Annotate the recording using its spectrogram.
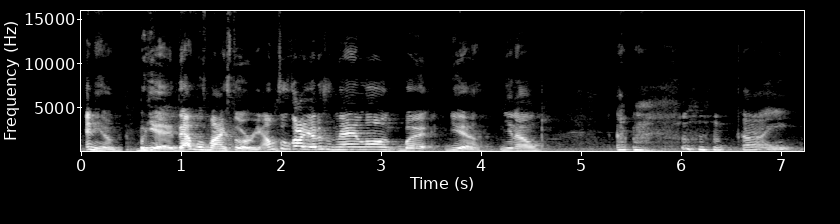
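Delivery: ordinary talk, nothing marked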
